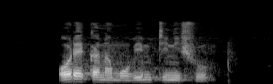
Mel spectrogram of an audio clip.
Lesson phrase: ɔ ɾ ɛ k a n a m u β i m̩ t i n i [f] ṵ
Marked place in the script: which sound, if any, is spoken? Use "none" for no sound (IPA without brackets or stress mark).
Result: ʃ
